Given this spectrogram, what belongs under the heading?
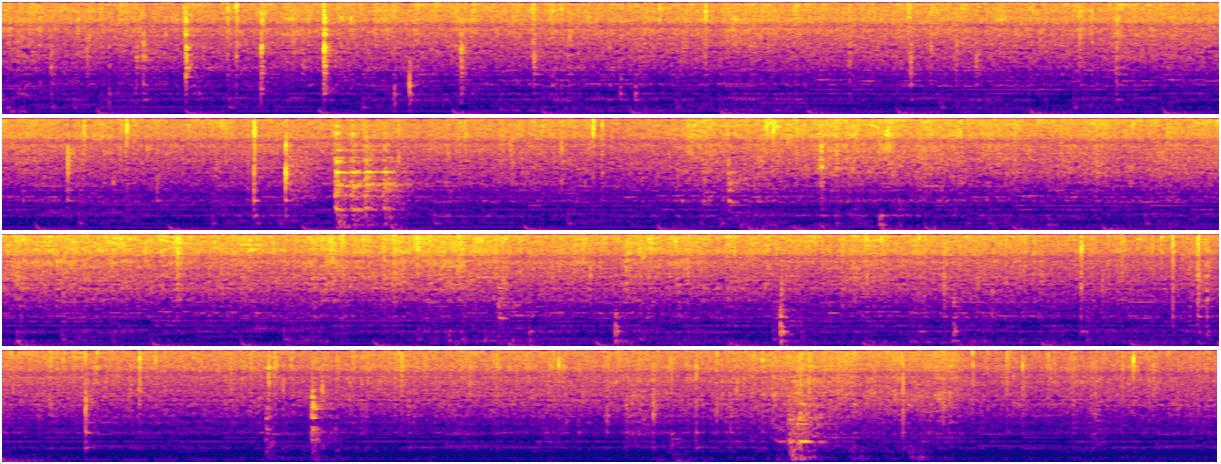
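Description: Garlic sizzles steadily in a hot pan for Japanese curry, a continuous frying hiss with occasional stirring scrapes and clicks, close and fairly loud with no talk.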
